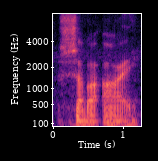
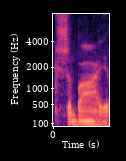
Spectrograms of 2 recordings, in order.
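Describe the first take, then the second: First: The final 'i' is a separate syllable. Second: The final 'i' is joined to the vowel before. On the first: "the I is separate" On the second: "joining it, like Shabai is in seven"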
